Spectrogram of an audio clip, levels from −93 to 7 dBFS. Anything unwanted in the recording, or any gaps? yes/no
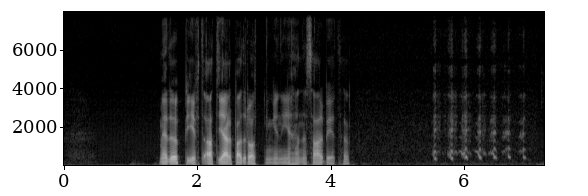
yes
